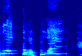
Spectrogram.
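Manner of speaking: acted-out very high-pitched, astonished, excited squeal. Retelling reading an Instagram message in a restaurant: retelling freaking out. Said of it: "I lose my shit in this restaurant going".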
